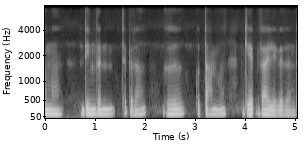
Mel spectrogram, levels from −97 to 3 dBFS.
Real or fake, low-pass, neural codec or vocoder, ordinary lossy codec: fake; 7.2 kHz; codec, 24 kHz, 0.9 kbps, WavTokenizer, large speech release; none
